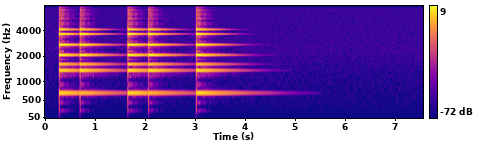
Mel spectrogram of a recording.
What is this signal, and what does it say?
Ship's bell, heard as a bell. 5. Five half-hours of the watch have passed.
